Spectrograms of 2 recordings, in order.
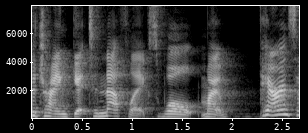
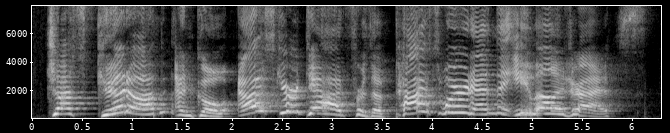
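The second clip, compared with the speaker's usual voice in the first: insistent, forceful, slow, raised voice; 9 semitones higher, 4 dB louder than usual. Repeating to the listener what they said to her earlier: retelling a forceful demand. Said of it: "And it was very forceful. And your voice was raised".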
